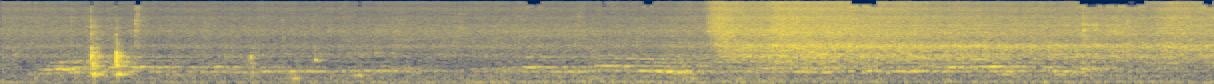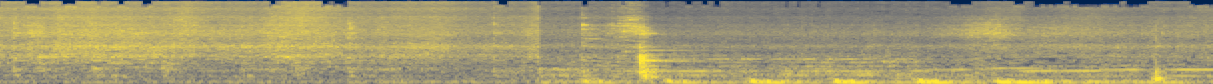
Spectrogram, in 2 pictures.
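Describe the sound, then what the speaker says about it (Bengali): Water poured into hot spiced oil in a pan for a soybean curry sets off a loud, broad sizzling hiss lasting several seconds, after a few faint kitchen clinks, then fading into bubbling and light clatter. "মশলা থেকে তো তেল ছেড়ে দিয়েছে এবারে জল দেবো"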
